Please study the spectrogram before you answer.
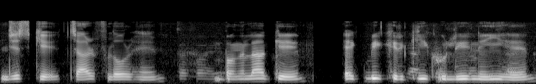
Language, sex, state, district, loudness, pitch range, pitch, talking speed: Hindi, male, Arunachal Pradesh, Lower Dibang Valley, -16 LUFS, 120-135 Hz, 125 Hz, 135 wpm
